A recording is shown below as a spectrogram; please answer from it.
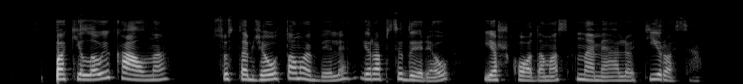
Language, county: Lithuanian, Kaunas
